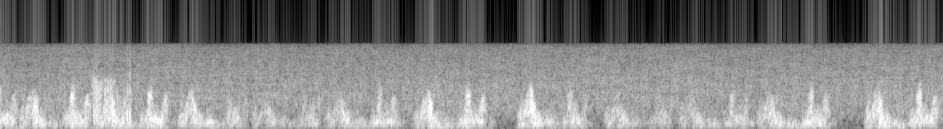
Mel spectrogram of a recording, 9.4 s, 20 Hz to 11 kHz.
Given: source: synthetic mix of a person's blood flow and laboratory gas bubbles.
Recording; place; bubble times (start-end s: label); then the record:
Doppler ultrasound of blood flow; precordium
0.89-1.33 s: bubbles
From the record:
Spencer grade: 1 (occasional bubble signal discernible with the cardiac motion signal, with majority of cardiac periods free of bubbles); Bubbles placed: only in the low amplitude regions of the cardiac cycle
